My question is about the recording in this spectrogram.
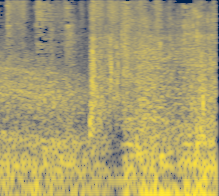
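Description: Sound-designed firing effect for a gel bead blaster: a rush of noise with a sharp crack about a second in, over music, with a deep bass swell coming in near the end.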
